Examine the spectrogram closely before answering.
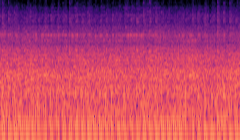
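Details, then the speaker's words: MTD snowblower, with fuel in the tank, on a little choke: engine chugs unevenly with speed hunting up and down as it starves; probably a plugged pilot jet running it lean. "It's starving. It's coming apart again."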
